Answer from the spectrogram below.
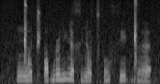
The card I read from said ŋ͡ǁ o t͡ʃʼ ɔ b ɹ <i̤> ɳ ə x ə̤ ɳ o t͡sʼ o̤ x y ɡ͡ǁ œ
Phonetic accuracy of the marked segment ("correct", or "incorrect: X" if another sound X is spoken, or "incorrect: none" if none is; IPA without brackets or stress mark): correct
